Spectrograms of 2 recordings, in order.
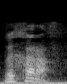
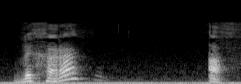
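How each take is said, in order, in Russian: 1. Два слова произносятся слитно, без всякой паузы. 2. Между двумя словами есть короткая пауза. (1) "если мы здесь не будем делать такой перемежочек, то у нас получится" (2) "здесь есть запятая"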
